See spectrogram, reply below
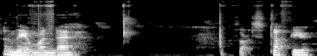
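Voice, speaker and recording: Middle-aged man, tearful vlog confession, halting delivery, bright tone, faint background noise. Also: medium pitch, flat delivery. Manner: emotional, tearful, halting with repeated words. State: crying. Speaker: vlogger. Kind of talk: personal story to camera.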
